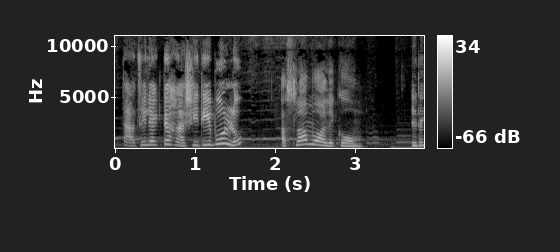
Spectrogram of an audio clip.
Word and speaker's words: আসসালামু আলাইকুম: দ্বারা অর্থ ঠিক থাকে সালামের সঠিক উচ্চারণ হলো সব শুনেই তাজেল বলল আসসালামু আলাইকুম এবার ঠিক আছে মেবিন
